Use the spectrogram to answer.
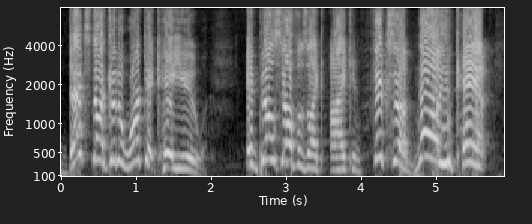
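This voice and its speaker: A man's raised, projected voice at extremely high pitch, with very wide pitch swings and a fairly slow pace. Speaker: sports podcast co-host. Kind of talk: casual chat. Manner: animated.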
